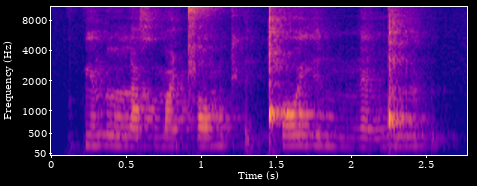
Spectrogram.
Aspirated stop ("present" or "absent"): present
